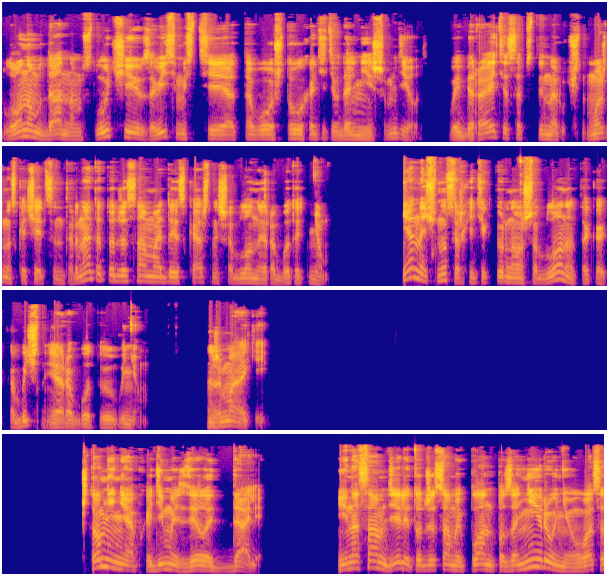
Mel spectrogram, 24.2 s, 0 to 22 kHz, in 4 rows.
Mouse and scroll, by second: 11.2 click, 13.7 click.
